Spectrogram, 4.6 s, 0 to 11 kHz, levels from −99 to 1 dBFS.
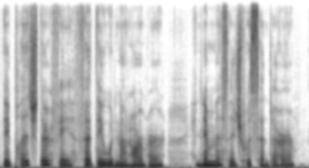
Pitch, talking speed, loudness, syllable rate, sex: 210 Hz, 220 wpm, -19 LUFS, 5.1 syllables/s, female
